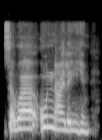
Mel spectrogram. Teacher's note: میں نے ان یعنی نون ساکن، تنوین کا جو نون ساکن ہے اس کو واضح کر کے پڑھا ہے، سواء علیہم، یہ اظہار حلقی ہے.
